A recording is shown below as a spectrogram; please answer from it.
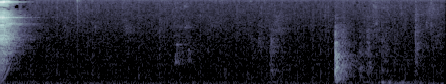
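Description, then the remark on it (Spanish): Shot glasses clink together with a bright, ringing tap, followed a few seconds later by a second, duller glassy knock, as shots of vodka are drunk. Between the two sounds there is only quiet, with no voices. “mira, vamos a hacer un chupito.”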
